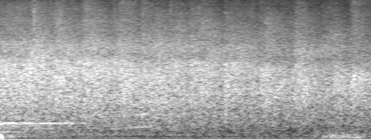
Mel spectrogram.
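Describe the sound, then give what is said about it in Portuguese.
An audience breaks into loud, sustained applause for the Lord, many hands clapping in a dense, continuous wash that holds steady throughout with no voices standing out. “Você que está na sua casa, aplauda bem forte a Ele.”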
